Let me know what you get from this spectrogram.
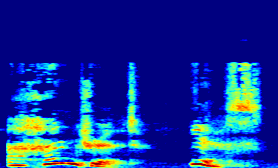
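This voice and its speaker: A woman's voice: high voice, wildly swooping pitch, extremely slow, heavily acted. A woman playing a dreamy, imaginative child, playfully spinning fairy tales in an audio drama.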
